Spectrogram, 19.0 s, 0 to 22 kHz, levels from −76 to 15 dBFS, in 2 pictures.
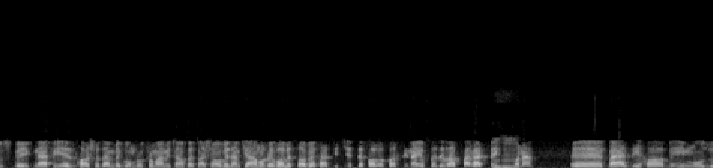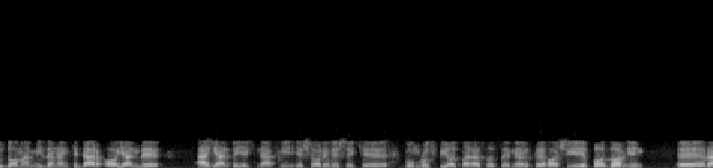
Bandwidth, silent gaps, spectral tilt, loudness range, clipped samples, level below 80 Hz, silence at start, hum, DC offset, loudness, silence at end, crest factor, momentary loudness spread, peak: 4.3 kHz; none; -6.5 dB/octave; 5 LU; under 0.1%; -52 dBFS; 0 s; none; under 0.1%; -20 LUFS; 0 s; 20 dB; 11 LU; 0 dBFS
